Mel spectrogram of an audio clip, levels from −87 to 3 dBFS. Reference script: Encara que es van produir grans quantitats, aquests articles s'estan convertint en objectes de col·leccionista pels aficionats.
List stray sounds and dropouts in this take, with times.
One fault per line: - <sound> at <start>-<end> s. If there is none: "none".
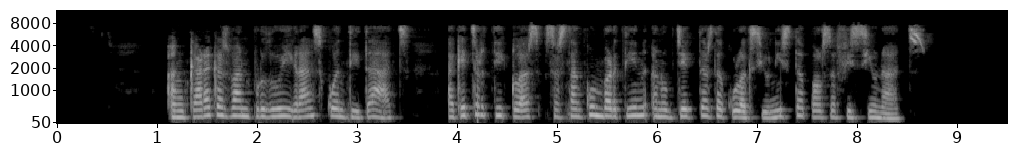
none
